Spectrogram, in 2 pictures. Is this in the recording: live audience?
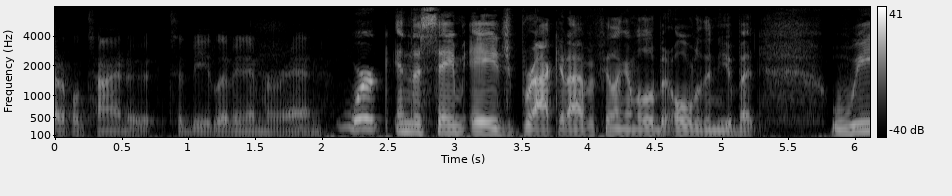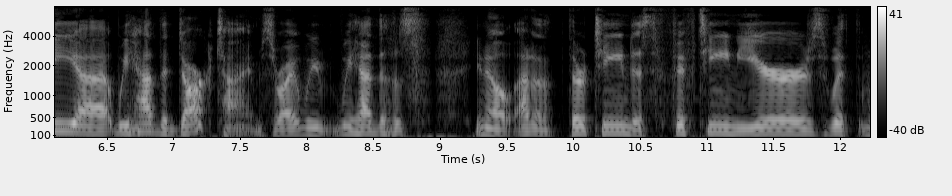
no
